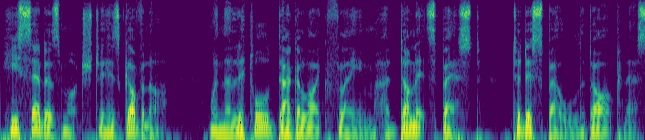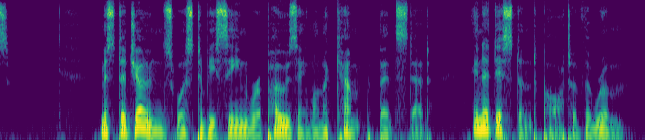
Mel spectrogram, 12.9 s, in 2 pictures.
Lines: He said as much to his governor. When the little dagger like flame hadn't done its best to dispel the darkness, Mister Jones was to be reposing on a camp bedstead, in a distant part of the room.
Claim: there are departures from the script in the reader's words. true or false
true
